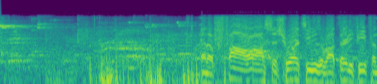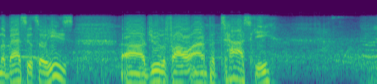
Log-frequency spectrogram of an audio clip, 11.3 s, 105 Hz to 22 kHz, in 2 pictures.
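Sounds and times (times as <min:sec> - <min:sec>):
steady crowd noise and voices at a basketball game: 0:00.0 - 0:11.3
basketball dribbling on a court during a game: 0:00.6 - 0:03.4
speech: 0:03.0 - 0:09.8.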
